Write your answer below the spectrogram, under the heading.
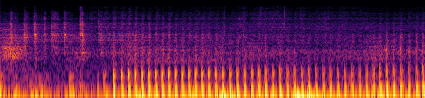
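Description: Off-road motorcycle engine running steadily close by with an even, rapid beat that comes in clearly about a second in, after a few clicks.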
